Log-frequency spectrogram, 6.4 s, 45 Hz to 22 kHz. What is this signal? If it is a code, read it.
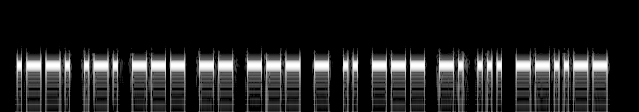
Morse code, heard as a keyed tone, about 25 wpm, 600 Hz. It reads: PROMOTIONS,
